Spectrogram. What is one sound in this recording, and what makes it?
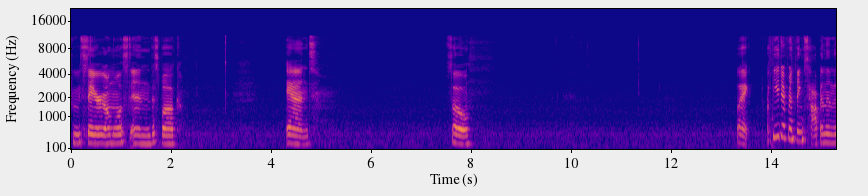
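A young woman talks close by, in short bursts with pauses.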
